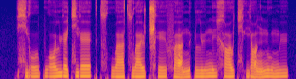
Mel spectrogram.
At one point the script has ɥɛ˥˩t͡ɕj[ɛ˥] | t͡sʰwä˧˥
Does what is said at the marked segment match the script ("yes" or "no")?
yes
